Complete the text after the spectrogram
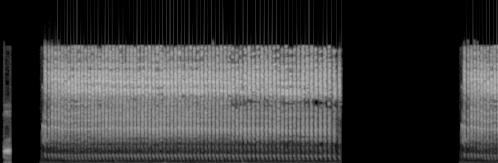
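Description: A red squirrel gives a harsh, rapid rattling chatter lasting about three seconds, then starts again.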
